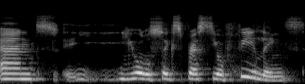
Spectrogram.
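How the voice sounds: A woman's fairly high-pitched voice, dark and mellow in tone, at a fairly slow pace with ordinary pitch variation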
